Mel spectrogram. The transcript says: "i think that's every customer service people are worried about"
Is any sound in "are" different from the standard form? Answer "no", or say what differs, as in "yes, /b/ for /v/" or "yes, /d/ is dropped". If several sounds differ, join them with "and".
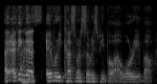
yes, /l/ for /ɹ/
